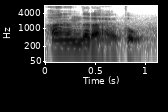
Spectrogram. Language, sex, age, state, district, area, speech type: Marathi, male, 45-60, Maharashtra, Amravati, rural, spontaneous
